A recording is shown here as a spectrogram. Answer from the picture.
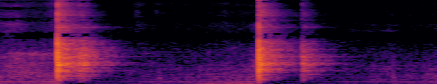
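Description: Sharp whacks from a child's plastic toy bat being swung and striking something hard: two loud hits about two seconds apart, the second followed a moment later by a lighter knock.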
